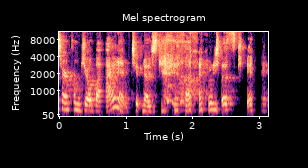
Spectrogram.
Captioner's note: laughs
